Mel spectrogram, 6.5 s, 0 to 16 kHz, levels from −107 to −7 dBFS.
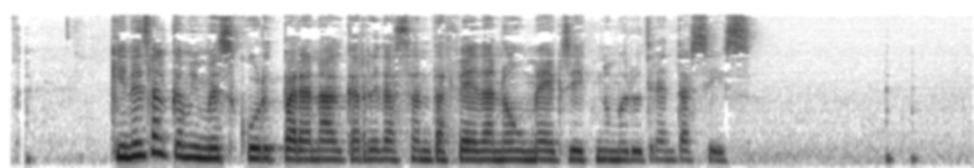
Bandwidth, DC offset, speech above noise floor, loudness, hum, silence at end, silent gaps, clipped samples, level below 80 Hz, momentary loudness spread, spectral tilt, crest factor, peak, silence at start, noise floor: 11.5 kHz; under 0.1%; 41 dB; -27 LUFS; none; 0.4 s; none; under 0.1%; -80 dBFS; 10 LU; -4.5 dB/octave; 18 dB; -10 dBFS; 0.75 s; -67 dBFS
